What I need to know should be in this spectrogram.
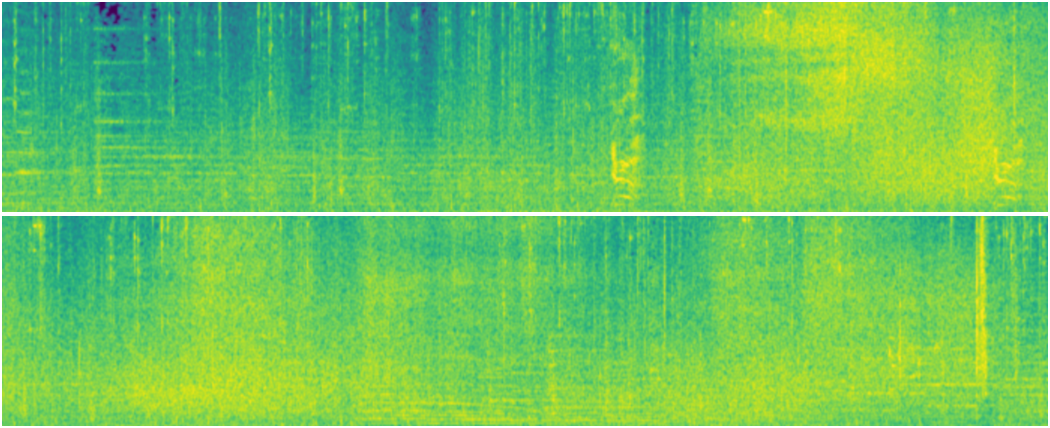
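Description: Strong wind roars and howls steadily.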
